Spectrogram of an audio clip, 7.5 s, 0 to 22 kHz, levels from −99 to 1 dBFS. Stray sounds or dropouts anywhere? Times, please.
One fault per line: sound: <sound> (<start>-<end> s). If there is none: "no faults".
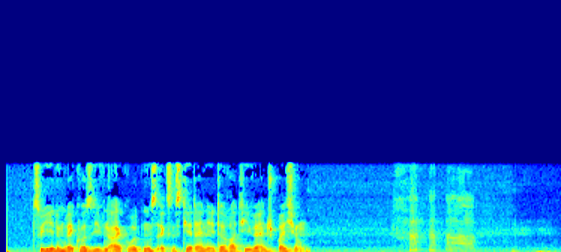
sound: laugh (5.2-6.6 s)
